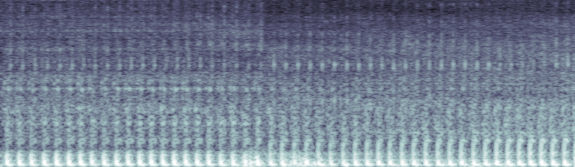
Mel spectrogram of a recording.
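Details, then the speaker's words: Motorcycle "Victoria" with stock Tsukigi pipe, back running: steady fast even single-cylinder idle with a light ticking on top that the owner says is only the carburetor; otherwise quiet, normal idle. "Carb lang yung naririnig nyo na Lagitek, guys. Tahimik na yung Victoria."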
